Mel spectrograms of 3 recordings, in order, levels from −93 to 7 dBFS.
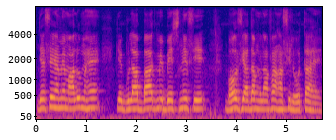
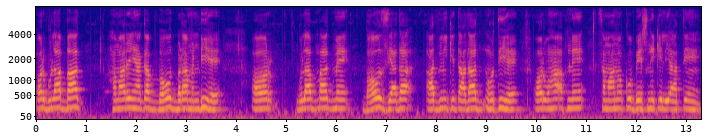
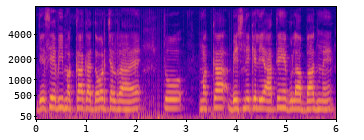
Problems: constant background noise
